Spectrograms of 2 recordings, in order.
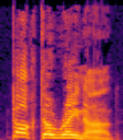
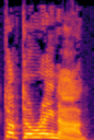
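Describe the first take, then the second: First: High loud hail repeated; loud repeated call to Doctor Reynard; calling out again. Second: High loud hail across the road; loud call to Doctor Reynard across the road. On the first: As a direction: keep hailing across the road. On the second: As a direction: shout to a friend at a distance. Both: A narrator's reading. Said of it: "calling out".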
